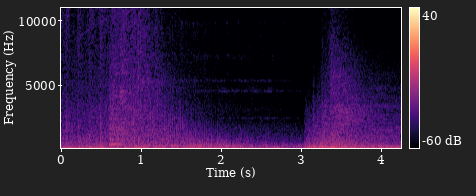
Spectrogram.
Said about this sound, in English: On that fatal afternoon, Jack Parsons had been working in his makeshift home laboratory. One theory is he deliberately blew himself up. Another possibility, suggested by LAPD investigators, is that he dropped a volatile chemical by accident.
